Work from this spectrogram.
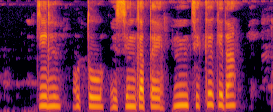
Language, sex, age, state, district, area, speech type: Santali, female, 18-30, West Bengal, Bankura, rural, spontaneous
